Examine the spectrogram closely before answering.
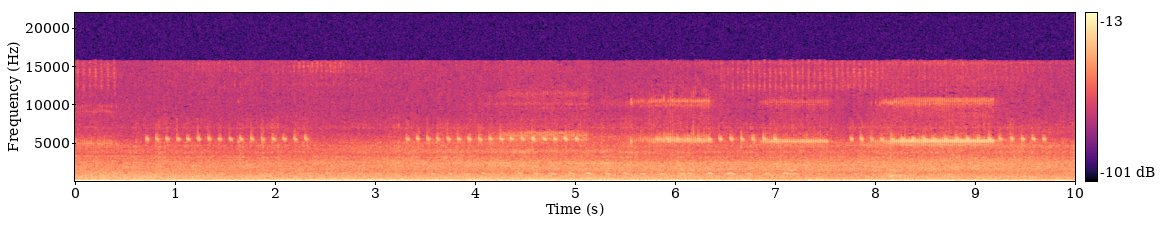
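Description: Insects calling at night: high-pitched chirping in trains of about eight pulses a second, alternating with a steady high trill, over a low steady rumble.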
